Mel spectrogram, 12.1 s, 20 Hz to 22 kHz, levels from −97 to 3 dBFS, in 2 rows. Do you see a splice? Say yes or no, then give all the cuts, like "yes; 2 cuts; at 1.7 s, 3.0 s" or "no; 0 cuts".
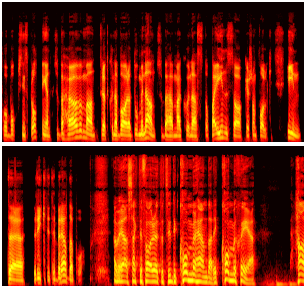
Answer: yes; 3 cuts; at 1.0 s, 1.9 s, 5.6 s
